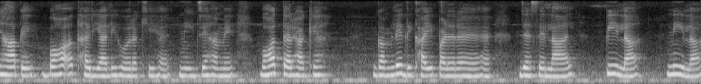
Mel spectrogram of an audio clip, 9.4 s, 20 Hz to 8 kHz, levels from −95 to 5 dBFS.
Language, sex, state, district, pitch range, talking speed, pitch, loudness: Hindi, female, Punjab, Fazilka, 215-245 Hz, 135 wpm, 230 Hz, -16 LUFS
